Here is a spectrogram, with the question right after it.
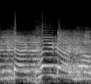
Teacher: जब हम री बोलते हैं या ट, ठ, ड, ढ बोलते हैं तो हमारी जीभ मूर्धा को टच करती है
